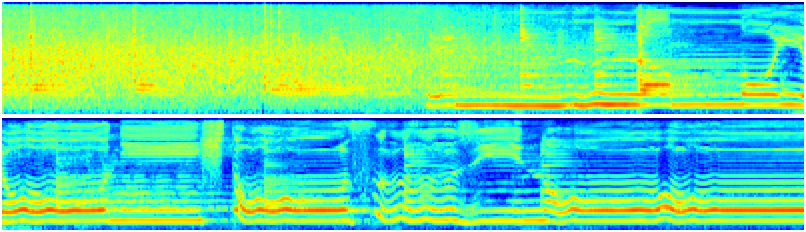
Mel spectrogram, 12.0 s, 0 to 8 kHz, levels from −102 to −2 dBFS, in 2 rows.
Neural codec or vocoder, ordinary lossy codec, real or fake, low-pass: none; none; real; 7.2 kHz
